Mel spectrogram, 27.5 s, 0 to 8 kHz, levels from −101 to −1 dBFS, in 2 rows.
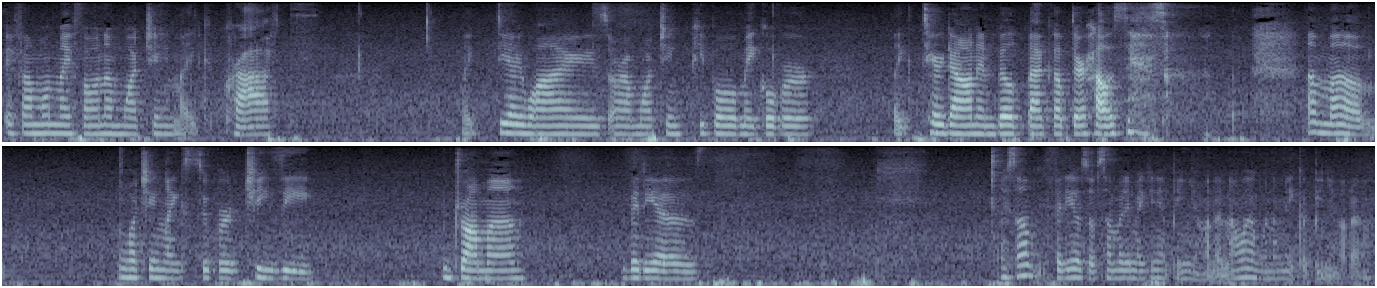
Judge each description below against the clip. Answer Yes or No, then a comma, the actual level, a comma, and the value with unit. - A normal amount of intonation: No, narrow, 1.4 semitones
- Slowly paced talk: Yes, slow, 105 wpm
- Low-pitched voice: No, medium, 175 Hz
